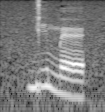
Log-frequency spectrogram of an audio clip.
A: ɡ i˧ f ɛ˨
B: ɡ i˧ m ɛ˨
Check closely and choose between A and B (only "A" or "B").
B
